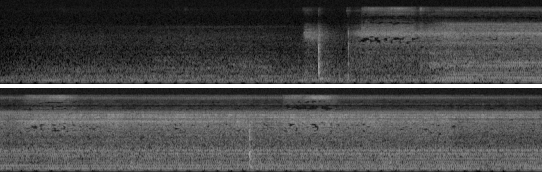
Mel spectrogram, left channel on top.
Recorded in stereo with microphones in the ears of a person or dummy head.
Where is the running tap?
No running tap in this recording.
